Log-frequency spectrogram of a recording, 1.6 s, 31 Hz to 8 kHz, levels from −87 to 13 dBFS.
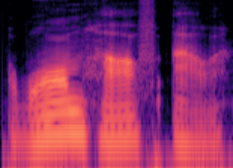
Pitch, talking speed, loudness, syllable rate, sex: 80 Hz, 155 wpm, -19 LUFS, 2.9 syllables/s, male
